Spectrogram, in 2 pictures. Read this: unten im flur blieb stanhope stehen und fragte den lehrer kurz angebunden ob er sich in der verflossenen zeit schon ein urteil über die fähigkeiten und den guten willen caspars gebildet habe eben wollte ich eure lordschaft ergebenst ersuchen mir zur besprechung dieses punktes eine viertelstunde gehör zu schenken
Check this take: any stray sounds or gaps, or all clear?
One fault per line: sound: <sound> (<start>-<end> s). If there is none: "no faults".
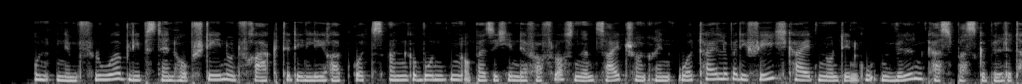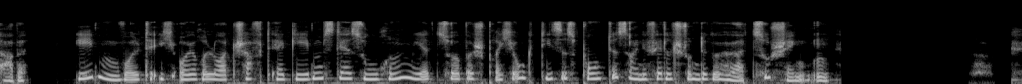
sound: bark (19.9-20.2 s)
